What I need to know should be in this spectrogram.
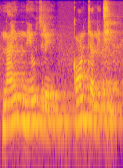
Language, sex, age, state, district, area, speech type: Odia, male, 30-45, Odisha, Khordha, rural, read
